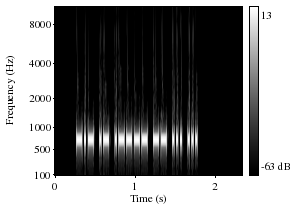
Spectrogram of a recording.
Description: Morse code, heard as a keyed tone, about 50 wpm, 700 Hz. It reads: KA1MSS
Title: USA Call Signs - 6 Characters - 50wpm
